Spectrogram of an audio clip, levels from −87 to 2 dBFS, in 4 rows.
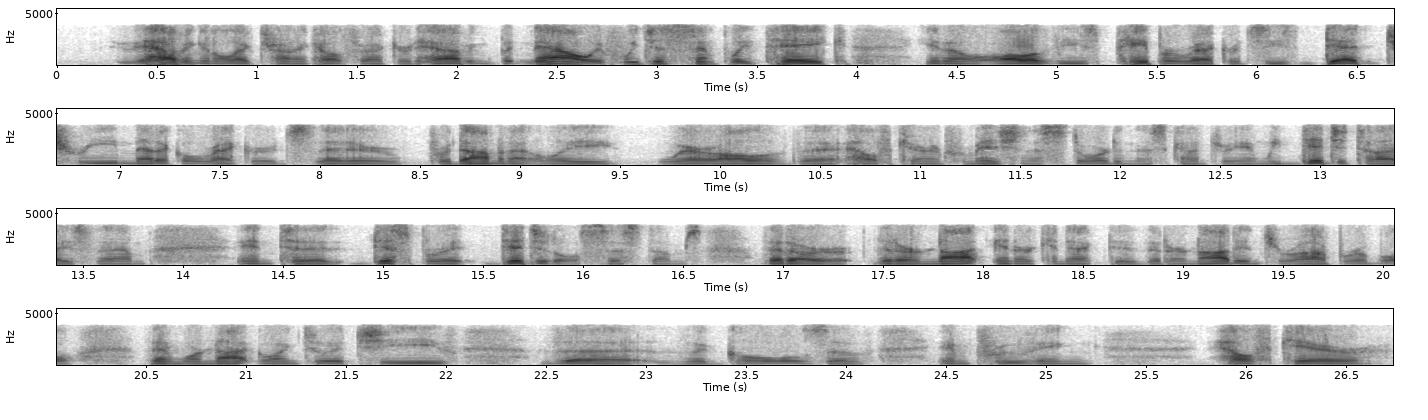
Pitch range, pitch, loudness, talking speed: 95-110 Hz, 100 Hz, -25 LUFS, 155 wpm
